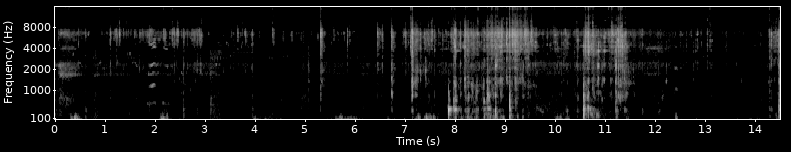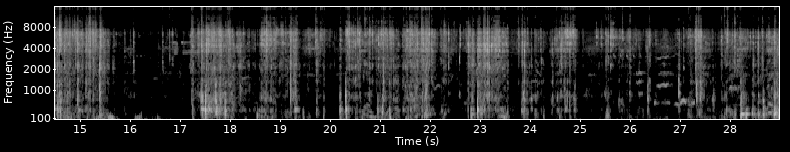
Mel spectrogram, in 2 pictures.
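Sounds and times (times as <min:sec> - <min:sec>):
plate armour clanking: 0:17.2 - 0:28.9.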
